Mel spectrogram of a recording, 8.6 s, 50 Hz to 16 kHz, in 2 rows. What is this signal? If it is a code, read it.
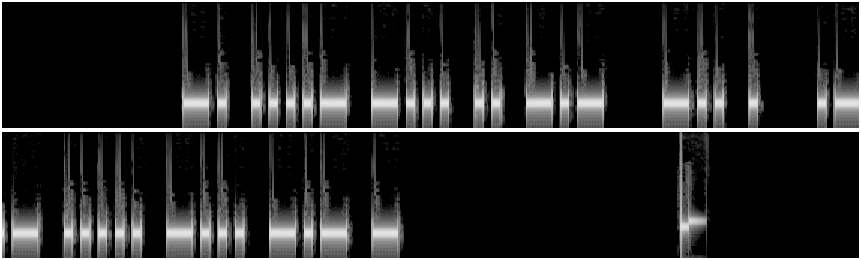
Morse code, heard as a keyed tone, about 28 wpm, 700 Hz. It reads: N4BIK DE W5BKT
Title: USA Callsign DE Callsign - 5 Characters - 28wpm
